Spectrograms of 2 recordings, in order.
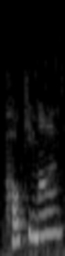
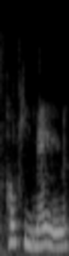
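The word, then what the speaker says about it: Pokimane: guys but I understand in English this just reads as poke man so I'm never mad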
